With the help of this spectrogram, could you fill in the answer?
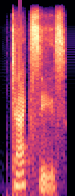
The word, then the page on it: taxis: Indian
